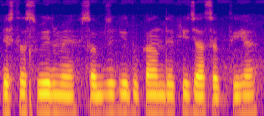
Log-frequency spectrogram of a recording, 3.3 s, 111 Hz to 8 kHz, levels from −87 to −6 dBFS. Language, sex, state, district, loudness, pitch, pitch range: Hindi, male, Arunachal Pradesh, Lower Dibang Valley, -16 LUFS, 120 Hz, 120-125 Hz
